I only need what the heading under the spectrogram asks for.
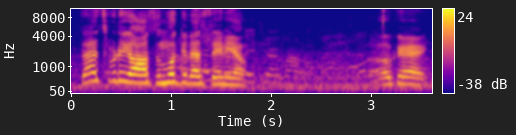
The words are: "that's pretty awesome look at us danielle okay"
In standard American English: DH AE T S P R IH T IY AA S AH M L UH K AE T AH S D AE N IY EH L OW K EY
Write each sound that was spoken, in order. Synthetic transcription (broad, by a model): DH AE T S P R IH T IY AA S AH M W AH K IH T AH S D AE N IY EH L OW K EY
